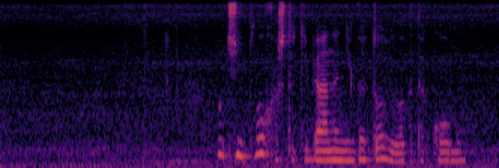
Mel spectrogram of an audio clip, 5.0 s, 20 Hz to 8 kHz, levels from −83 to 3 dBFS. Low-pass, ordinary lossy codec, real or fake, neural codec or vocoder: none; none; real; none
